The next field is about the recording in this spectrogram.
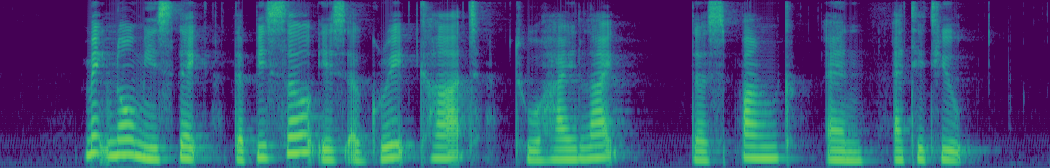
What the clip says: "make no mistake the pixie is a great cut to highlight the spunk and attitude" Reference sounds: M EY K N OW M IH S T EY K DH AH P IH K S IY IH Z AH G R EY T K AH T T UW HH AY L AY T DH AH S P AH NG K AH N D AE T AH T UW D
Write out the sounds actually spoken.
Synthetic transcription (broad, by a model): M EY K N OW M IH S T EY K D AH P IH S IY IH S AH G R EY T K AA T T UW HH AY L AY T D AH S P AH NG K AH N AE T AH T UW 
